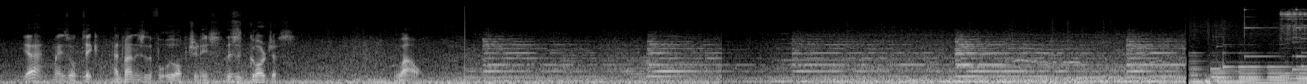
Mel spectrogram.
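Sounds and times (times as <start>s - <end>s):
steady low rumble: 2.9s - 12.3s
church bell tolling: 4.7s - 13.0s.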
